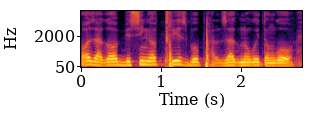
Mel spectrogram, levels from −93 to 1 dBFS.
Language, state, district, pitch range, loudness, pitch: Kokborok, Tripura, West Tripura, 145-170 Hz, -12 LUFS, 150 Hz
